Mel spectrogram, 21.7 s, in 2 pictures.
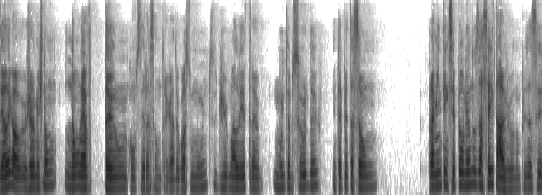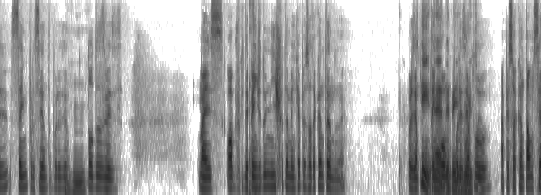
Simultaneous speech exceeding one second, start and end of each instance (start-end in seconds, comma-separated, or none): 19.2-20.5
